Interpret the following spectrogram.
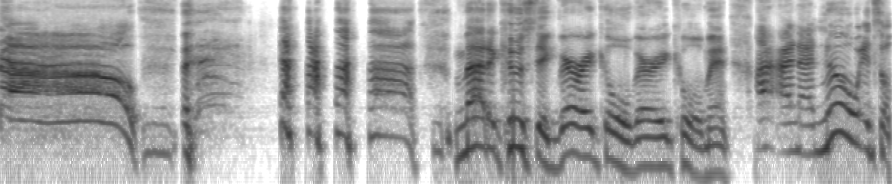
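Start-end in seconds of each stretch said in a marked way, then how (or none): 0.0-1.4 sudden high, loud cry of dismay; despairing shout. Retold or imitated. Streamer reliving his phone dying, shouting in dismay. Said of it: "I'm like". 2.8-4.5 a burst of high laughter. Real, not acted. Streamer laughing at his own retold yell, high laugh.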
